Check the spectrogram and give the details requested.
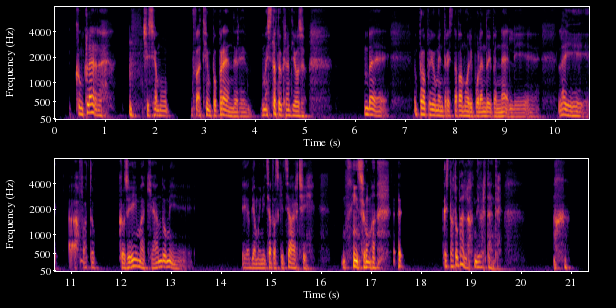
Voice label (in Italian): doppiaggio; insicuro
